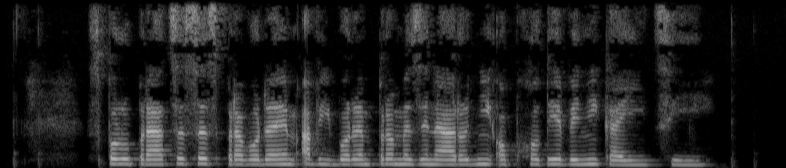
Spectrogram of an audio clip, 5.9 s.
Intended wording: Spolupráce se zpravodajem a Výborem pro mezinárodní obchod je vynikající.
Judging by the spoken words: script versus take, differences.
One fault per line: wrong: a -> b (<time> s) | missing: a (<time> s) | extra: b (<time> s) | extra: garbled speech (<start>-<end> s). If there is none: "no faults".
no faults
